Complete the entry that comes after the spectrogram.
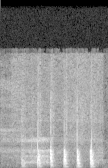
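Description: Six short knocks on a wooden beam, part of a structure buried inside an ice cave on Mount Ararat. Each one is dry and midrange-toned and dies away almost at once. The knocks sound like wood, not rock.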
